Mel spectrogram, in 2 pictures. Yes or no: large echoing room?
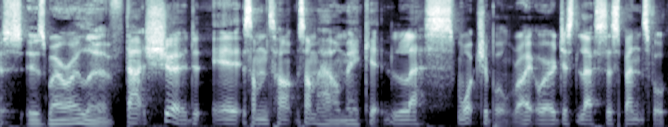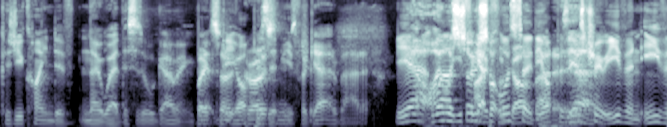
no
